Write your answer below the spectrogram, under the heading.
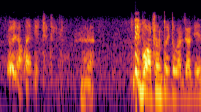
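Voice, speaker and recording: Very wide pitch swings in a man's voice, with noticeable background noise. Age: 80s+. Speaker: villager, eyewitness to wartime massacres. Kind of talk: interview answer.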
